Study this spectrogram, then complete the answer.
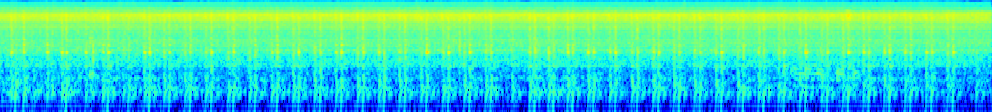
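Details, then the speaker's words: Project car bought cheap, faulty clutch switch bypassed to start: uneven stumbling idle with irregular chuffs and loud hiss, seems to fire on only one or two cylinders, won't restart, smoked and smelled of burnt oil earlier; rough running misfire, cause unconfirmed. "as you can see it doesn't want to start back up but that's what it does sounds like it's only firing on maybe one or two cylinders at a time"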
